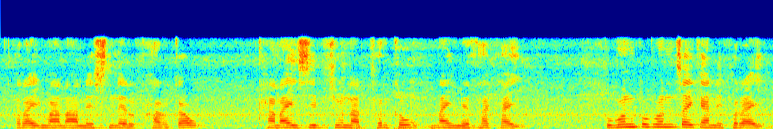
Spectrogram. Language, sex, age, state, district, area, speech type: Bodo, female, 60+, Assam, Kokrajhar, rural, spontaneous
